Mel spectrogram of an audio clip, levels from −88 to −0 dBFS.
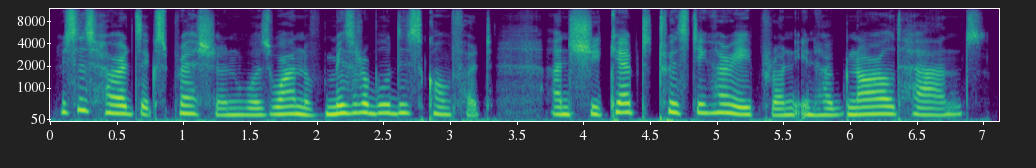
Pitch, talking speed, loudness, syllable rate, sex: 225 Hz, 150 wpm, -17 LUFS, 4.6 syllables/s, female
